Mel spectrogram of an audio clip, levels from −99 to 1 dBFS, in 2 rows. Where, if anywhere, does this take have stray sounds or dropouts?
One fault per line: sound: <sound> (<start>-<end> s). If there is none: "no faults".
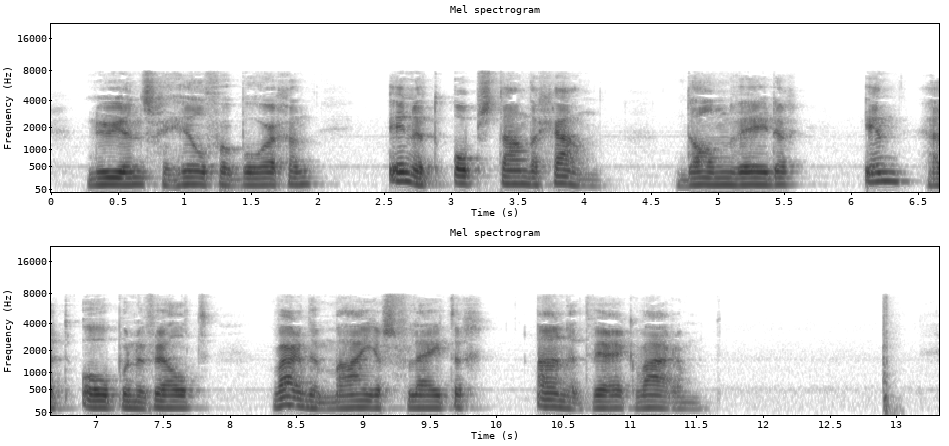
sound: thud (12.9-13.1 s)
